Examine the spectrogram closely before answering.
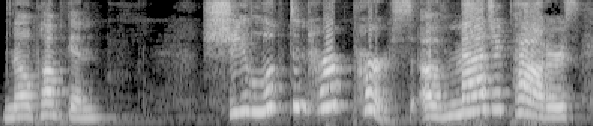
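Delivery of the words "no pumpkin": usual speaking voice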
